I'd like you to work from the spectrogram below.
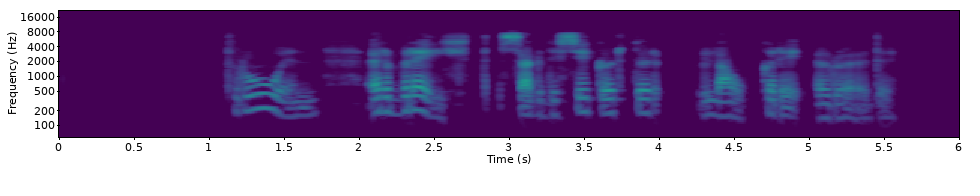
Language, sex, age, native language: Icelandic, female, 40-49, Polish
